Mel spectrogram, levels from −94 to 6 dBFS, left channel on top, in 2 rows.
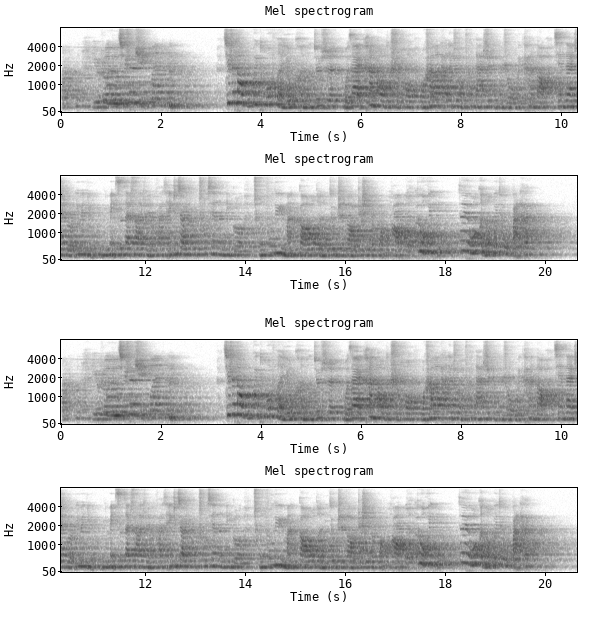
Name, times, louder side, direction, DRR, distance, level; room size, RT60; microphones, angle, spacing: voice 1, 0.0-2.5 16.0-16.5 16.9-17.8, equal, 25° right, -10 dB, 0.8 m, -34 dB
voice 2, 0.9-1.5 2.1-2.2 3.1-17.1 17.4-17.9 18.3-19.7, right 1 dB, 5° right, -4 dB, 0.3 m, -27 dB
2.7 x 2.6 x 2.6 m, 2.4 s
head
